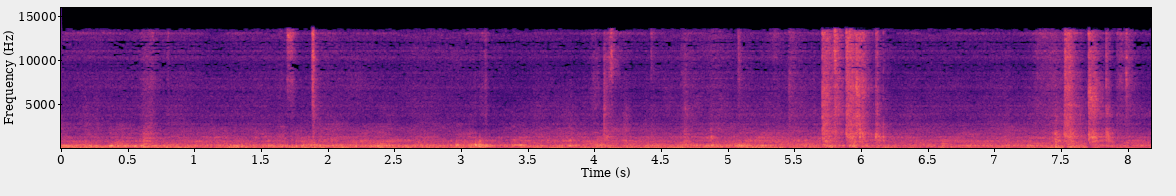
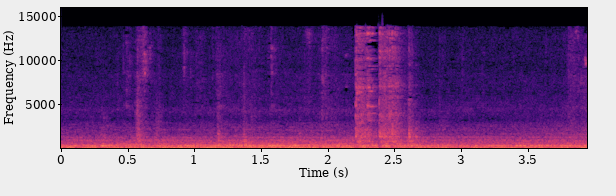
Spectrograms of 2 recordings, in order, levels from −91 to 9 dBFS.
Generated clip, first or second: first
